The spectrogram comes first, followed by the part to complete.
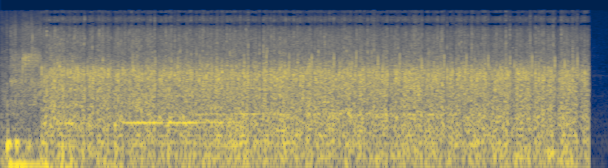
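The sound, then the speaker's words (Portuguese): Sustained audience applause, a dense, steady wash of many hands clapping at an even, loud level for about seven seconds before cutting off abruptly. “Tem que aplaudir esse climão, vagabundo.”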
